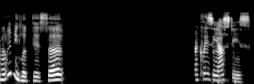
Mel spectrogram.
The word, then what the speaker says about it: Ecclesiastes: about to look I ain't perfect I couldn't pronounce this right let me look this up eclesiastes Ecclesiastes so the writer of Ecclesiastes said there is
